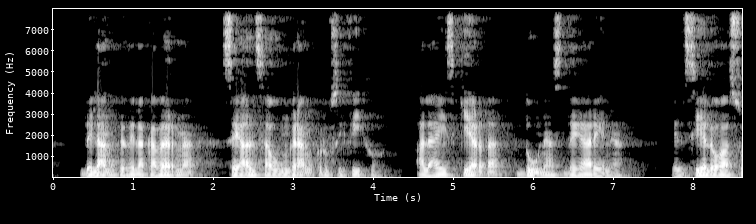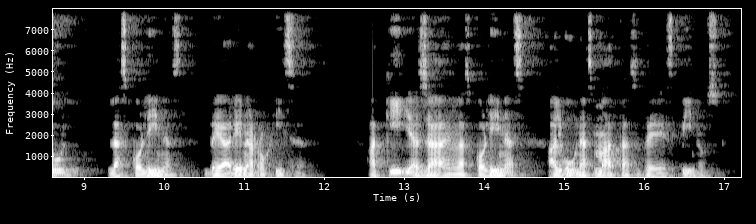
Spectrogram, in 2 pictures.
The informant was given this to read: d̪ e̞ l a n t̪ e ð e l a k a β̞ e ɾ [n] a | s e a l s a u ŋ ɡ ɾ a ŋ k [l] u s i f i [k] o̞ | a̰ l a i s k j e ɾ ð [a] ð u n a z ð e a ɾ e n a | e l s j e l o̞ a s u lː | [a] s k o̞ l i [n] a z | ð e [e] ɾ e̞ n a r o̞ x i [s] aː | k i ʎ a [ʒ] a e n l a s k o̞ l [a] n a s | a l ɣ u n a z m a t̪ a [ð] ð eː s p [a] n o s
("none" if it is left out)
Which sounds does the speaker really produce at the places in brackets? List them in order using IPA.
n, ɾ, x, a, a, n, a, s, ʒ, i, z, i

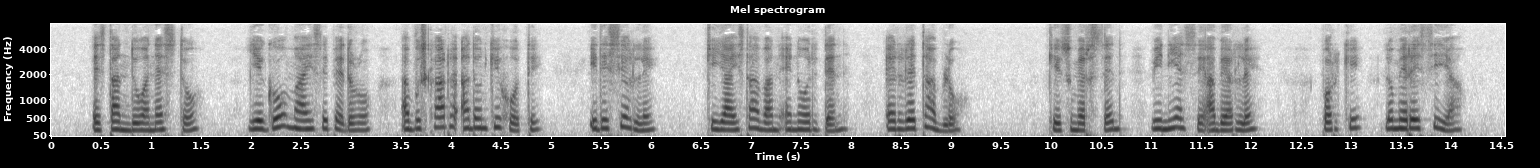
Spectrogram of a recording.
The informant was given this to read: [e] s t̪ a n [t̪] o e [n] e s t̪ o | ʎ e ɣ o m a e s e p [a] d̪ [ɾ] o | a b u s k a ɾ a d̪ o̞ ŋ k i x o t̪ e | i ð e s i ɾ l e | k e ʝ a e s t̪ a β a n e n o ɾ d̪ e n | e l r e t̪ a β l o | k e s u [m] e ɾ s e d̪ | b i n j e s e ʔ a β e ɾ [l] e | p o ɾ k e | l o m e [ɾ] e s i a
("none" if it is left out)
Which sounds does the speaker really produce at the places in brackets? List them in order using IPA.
e, d̪, n, e, ɾ, m, l, ɾ

